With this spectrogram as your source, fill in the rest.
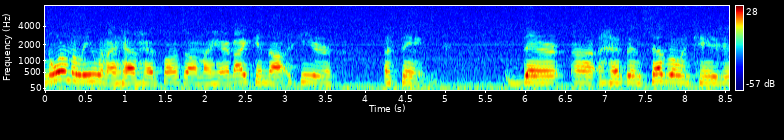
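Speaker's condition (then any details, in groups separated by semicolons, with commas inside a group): Cerebral palsy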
